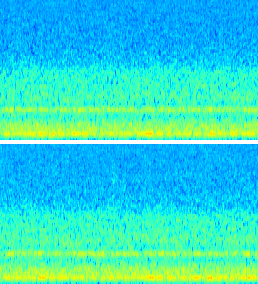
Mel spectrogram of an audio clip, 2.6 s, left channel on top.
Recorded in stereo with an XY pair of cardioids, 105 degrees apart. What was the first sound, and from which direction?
Only background noise.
